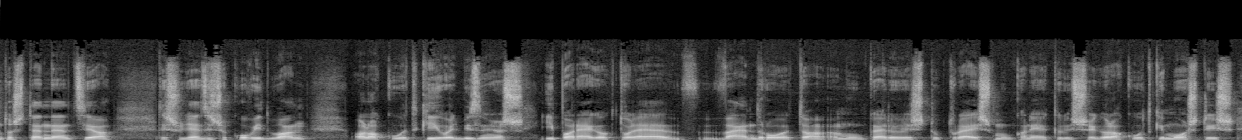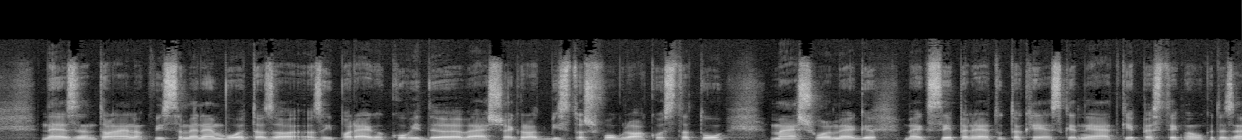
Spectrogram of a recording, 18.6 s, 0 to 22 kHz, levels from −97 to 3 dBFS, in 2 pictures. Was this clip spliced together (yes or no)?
yes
